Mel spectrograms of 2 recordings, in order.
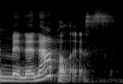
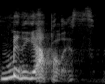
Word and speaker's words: Minneapolis: And Michael Jackson said, "I never been to Minapolis." And Prince hissed, "It's Minneapolis."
